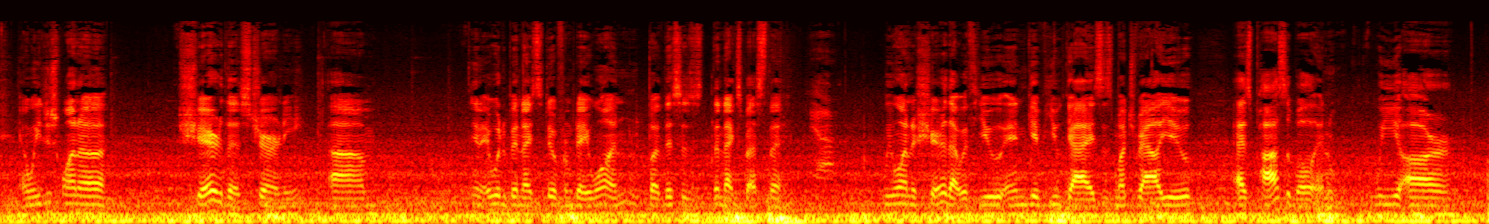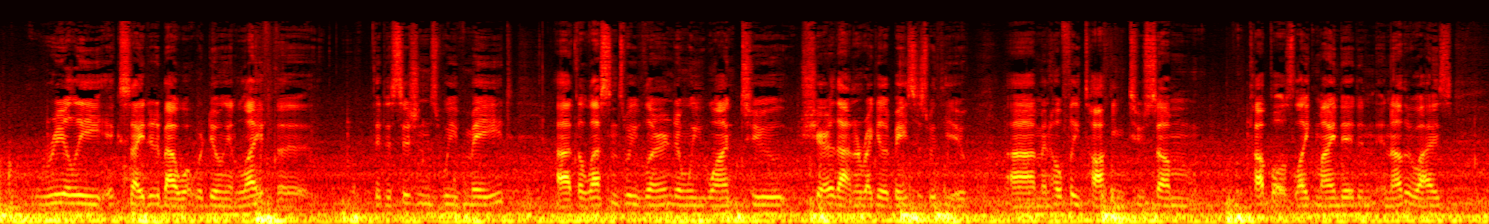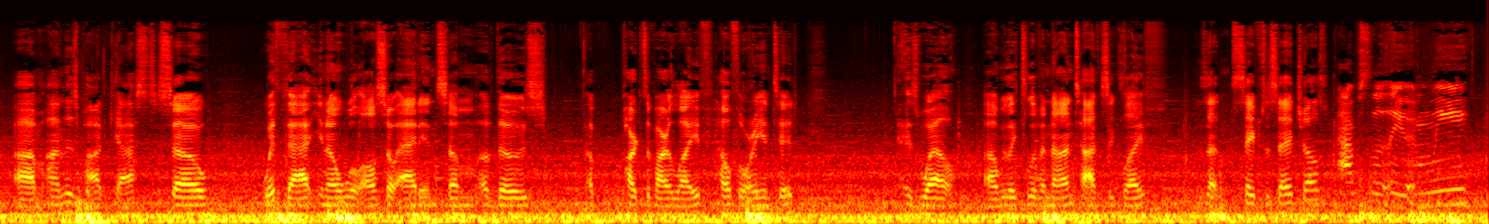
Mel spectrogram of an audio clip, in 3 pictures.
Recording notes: live from the car!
